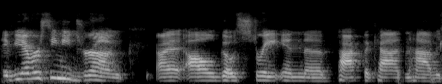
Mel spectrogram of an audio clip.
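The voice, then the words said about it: Exaggerated New England accent. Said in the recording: “I lost my New England accent ... when I drink, it comes out.”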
